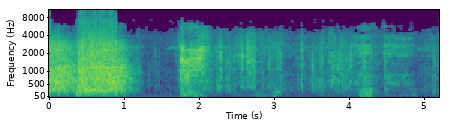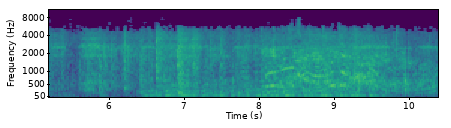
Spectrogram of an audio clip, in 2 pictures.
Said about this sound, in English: Somebody took a shot at me. They ran down that alleyway.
